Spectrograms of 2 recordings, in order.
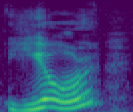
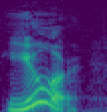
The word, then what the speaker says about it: your: Y observad que el adjetivo posesivo your se pronuncia igual que la forma contraída de you are, es decir, your.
